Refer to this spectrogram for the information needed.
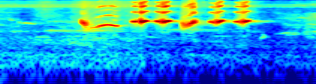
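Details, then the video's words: Oriental magpie-robin song meant to make other magpie-robins respond, a short bright phrase: a rising slurred whistle followed by five rapid sharp, harmonic-rich notes, clean and loud with little background. "Kacer jenis apapun jika dengar suara ini langsung RESPON"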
